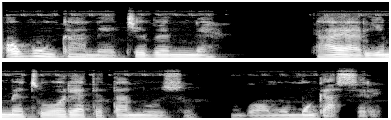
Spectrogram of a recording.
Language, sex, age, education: Igbo, male, 15-29, tertiary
